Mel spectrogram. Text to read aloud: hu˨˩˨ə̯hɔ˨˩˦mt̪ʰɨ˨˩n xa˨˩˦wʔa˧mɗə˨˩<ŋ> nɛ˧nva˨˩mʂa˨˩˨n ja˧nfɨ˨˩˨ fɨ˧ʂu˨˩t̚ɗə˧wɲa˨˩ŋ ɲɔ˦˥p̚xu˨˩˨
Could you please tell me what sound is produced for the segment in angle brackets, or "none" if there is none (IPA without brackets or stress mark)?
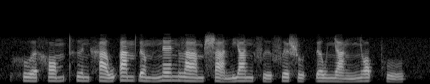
m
